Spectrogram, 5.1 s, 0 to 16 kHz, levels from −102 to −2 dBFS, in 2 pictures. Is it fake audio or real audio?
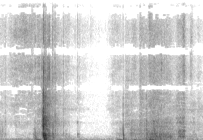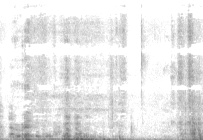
real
